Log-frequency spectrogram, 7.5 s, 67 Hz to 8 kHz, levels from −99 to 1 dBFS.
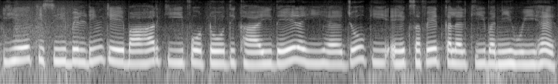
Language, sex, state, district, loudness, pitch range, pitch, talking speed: Hindi, female, Rajasthan, Jaipur, -12 LUFS, 220-245 Hz, 230 Hz, 160 wpm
